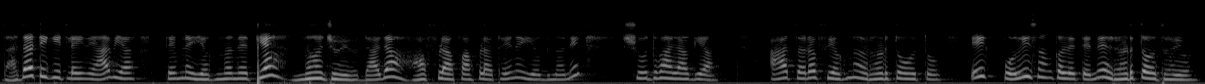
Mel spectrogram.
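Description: A woman's voice: sits high, measured pace. A woman teacher reading a storybook aloud to young pupils, adding light expression to the dialogue. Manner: addresses young pupils directly. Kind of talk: storybook read-aloud for children.

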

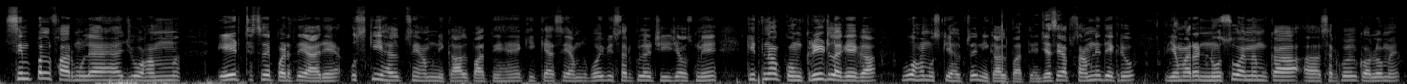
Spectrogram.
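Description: High-voiced man explaining on a building site. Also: a bit bright, slight background noise. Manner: explanatory, walks through terms step by step. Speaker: civil engineer explaining site practice. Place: outdoor building construction site.

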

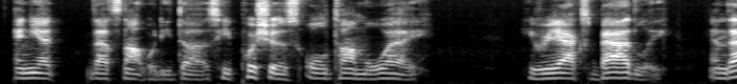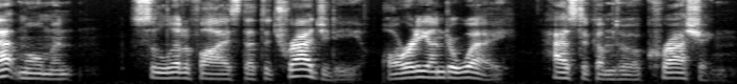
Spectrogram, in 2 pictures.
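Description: A man in his thirties talks straight to camera from a small room at home, reading his own critical take on a film. His pace is measured and deliberate, with dramatic pauses between points, and his voice sits at an average pitch for a man. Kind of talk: scripted film analysis to camera.

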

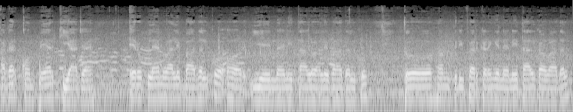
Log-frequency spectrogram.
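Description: A travel vlogger narrates a casual vlog from inside a moving bus, chatting to viewers about the mountain scenery in a fairly low, completely flat and unhurried voice. His handheld camera by the bus window clearly picks up the engine and road noise behind him.

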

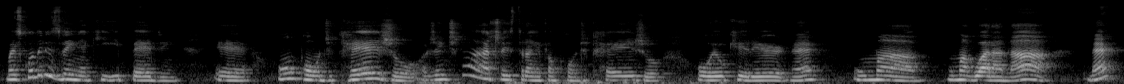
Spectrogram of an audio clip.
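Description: A woman's voice: medium pitch, measured pace, darkish tone. Woman, fifties, Brazilian accent, English teacher, chatty, emphatic, echoey room. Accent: Brazilian Portuguese. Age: 50s. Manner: chatty, frequent tag questions, emphatic. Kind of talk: casual spoken lesson.

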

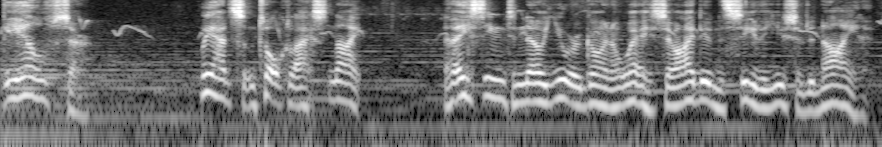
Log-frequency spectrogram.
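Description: A man's voice: fairly high pitch, moderate pace, soft background music, voice pushed up, natural voice. A man voicing a loyal, plain-spoken male hobbit servant in an audiobook, humble and steadfast. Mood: humble, admiring. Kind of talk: audiobook character voice.

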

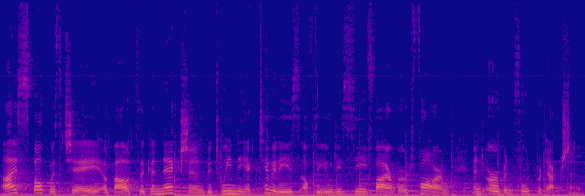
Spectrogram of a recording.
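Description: A woman's voice: mid-range voice, normal speed, hardly any pauses, darkish tone. Woman narrating over music, roomy. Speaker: dean and show host. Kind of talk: scripted narration and interview questions.

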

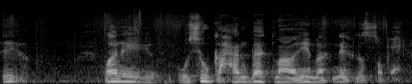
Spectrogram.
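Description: An actor playing a fatherly middle-aged Egyptian uncle who calms his niece in a placating way. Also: fairly low pitch, fairly quick, creaky, a little hiss or hum. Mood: soothing.

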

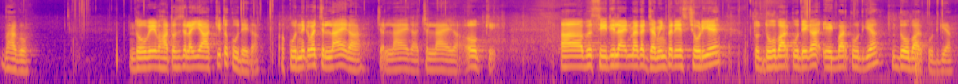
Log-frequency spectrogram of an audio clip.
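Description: A man giving excited live commentary as he calls out a boss's moves and talks to his character. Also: a little high, unhurried, clean tone. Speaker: gaming channel host.

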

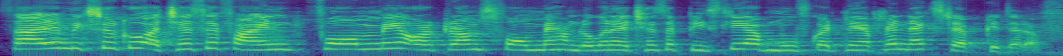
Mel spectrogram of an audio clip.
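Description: High-pitched woman doing a calm recipe voice-over, walking through each step slowly. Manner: calm step-by-step instructions mixing English words. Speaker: home cooking channel host.

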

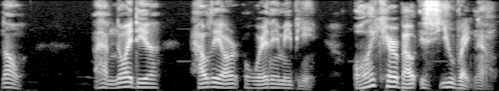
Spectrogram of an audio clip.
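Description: In an intimate audio roleplay, a male actor voices a devoted, protective partner speaking to an injured loved one. His medium-pitched voice is tender, reassuring, and pleading, with a soothing, concerned mood at a normal pace. The recording is dry, with no room sound, and the voice sounds natural.

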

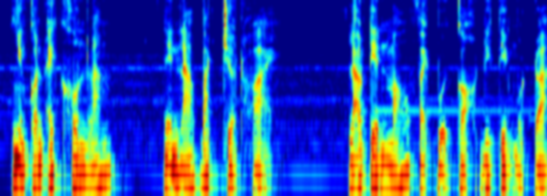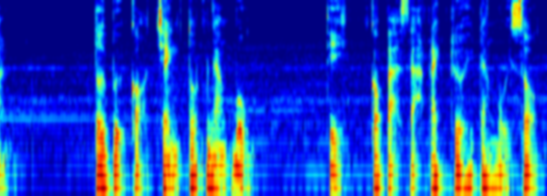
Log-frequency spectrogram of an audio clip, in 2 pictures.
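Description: Low, husky man telling ghost stories. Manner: steady, dramatic storytelling. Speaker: storyteller host. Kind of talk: scripted ghost story narration.

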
